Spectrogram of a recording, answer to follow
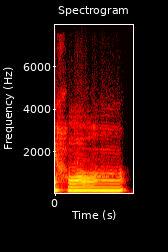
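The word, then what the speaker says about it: Hoare: billion dollar mistake Tony Hall let me hold okay robot says it's pronounced like horror Tony or the inventor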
